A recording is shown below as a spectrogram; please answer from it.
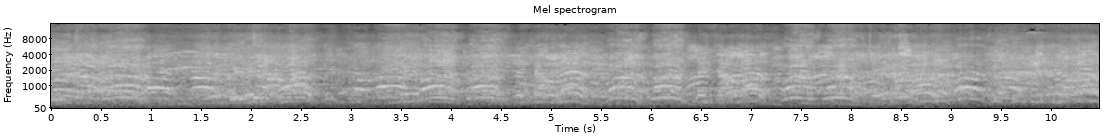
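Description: Crowd chatter: many voices talking over one another at once, loud and unbroken.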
